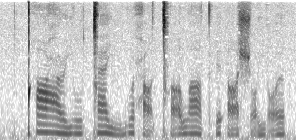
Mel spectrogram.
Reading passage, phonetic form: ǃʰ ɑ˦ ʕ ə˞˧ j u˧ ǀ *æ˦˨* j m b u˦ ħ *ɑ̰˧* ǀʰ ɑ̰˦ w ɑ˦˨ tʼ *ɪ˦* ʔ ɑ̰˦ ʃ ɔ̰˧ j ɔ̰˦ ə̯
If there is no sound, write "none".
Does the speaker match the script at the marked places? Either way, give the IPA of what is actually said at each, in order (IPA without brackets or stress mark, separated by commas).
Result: æ˦˨, ɑ̰˧, ɪ˦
